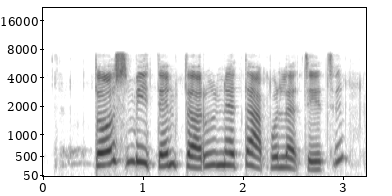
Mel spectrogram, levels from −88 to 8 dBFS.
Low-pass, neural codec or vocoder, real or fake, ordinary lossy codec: 7.2 kHz; codec, 16 kHz, 4.8 kbps, FACodec; fake; none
